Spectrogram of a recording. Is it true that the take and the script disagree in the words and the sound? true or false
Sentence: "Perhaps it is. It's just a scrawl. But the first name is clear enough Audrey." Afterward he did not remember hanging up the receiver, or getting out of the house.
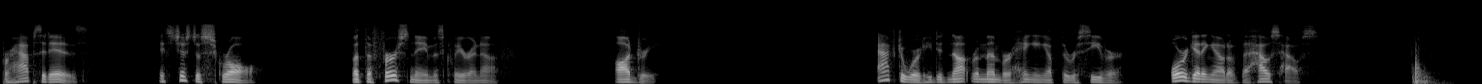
true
